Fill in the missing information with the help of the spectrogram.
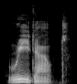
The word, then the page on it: read-out: British English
